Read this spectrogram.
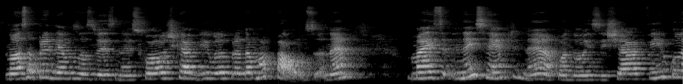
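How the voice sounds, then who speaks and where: Brazilian woman, high voice, grammar teacher checking in with "tá bom?", echoey room, away from mic. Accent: Brazilian Portuguese. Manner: tag questions, frequent hesitations. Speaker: Portuguese teacher. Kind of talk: explaining grammar to camera. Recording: roomy, echoey, distant from mic.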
